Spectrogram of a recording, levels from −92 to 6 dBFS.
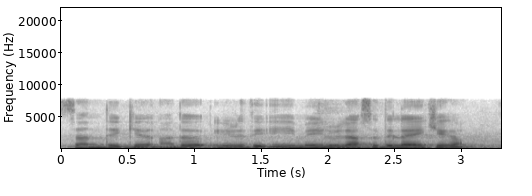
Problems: none marked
